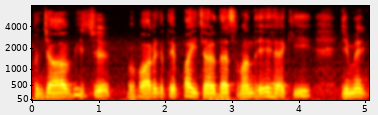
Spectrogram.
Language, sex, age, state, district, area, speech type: Punjabi, male, 45-60, Punjab, Mohali, urban, spontaneous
